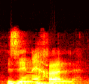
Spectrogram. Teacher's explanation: c'est une voyelle antérieure mi-fermée, étirée et orale. Ce son se trouve dans le mot général.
